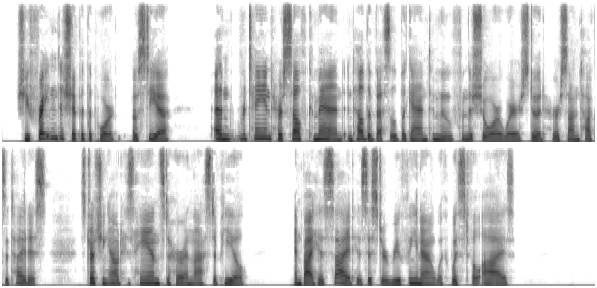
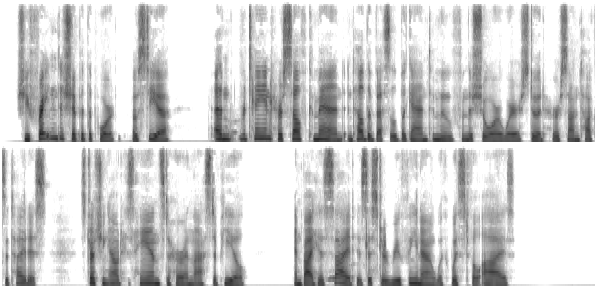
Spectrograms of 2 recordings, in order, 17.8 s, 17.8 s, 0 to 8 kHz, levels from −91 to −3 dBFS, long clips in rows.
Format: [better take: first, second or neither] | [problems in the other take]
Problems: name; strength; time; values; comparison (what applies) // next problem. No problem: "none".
first | noise reduction (neural mask model RNNoise)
